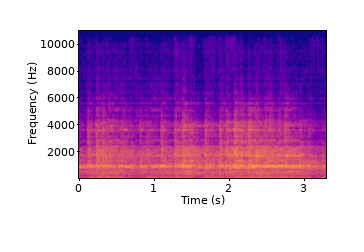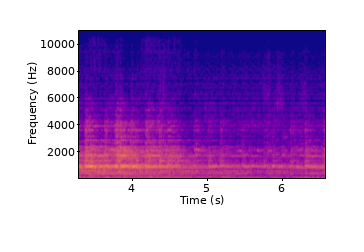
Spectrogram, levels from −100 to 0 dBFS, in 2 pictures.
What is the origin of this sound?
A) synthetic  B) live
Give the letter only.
A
